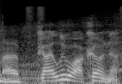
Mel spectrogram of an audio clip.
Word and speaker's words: Kailua Kona: Kailua Kona.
